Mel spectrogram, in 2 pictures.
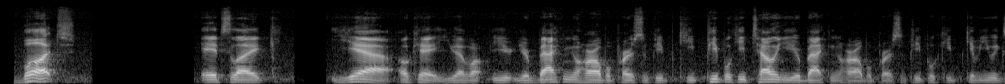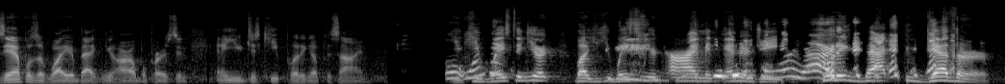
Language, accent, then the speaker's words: English; New Jersey, United States; he's from Jersey. We're both from Jerseys, Puerto Rican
